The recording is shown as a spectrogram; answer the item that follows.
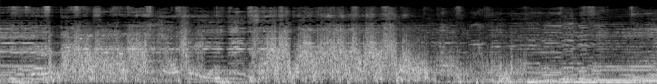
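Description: Live button-accordion music. From about half a second in it is drowned by a dense crackling noise for about four and a half seconds, then comes back clearly near the end.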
